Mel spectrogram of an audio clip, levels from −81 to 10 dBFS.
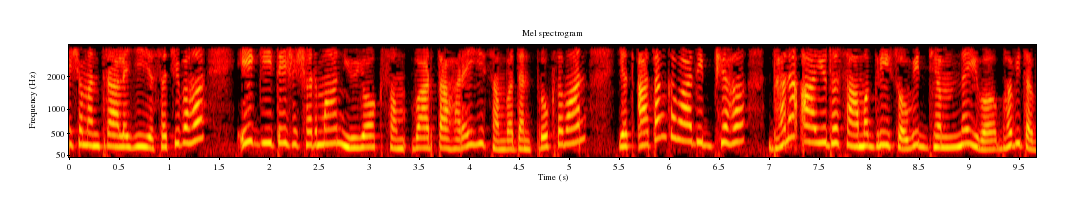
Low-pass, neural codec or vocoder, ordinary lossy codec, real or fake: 3.6 kHz; none; none; real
